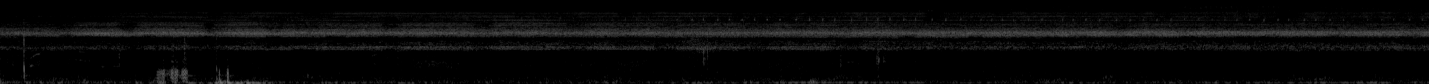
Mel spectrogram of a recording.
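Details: Cicadas sing in a steady, shrill, unbroken drone filling the air, in summer olive groves around a village on Rhodes, Greece.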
